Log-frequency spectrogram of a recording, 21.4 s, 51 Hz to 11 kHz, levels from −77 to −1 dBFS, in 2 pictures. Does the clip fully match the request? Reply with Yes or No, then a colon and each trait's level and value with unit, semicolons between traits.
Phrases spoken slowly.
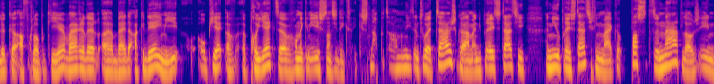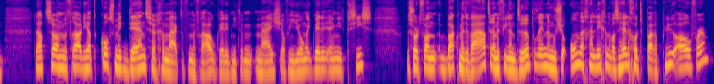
No: fast, 245 wpm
